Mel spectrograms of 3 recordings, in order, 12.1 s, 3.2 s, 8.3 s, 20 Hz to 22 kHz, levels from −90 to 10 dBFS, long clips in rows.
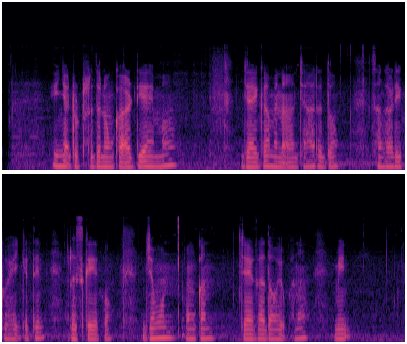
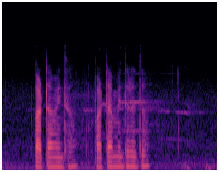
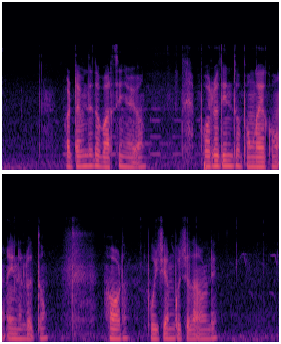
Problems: none marked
